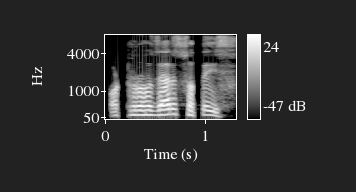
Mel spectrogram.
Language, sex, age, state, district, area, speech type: Odia, male, 30-45, Odisha, Kendrapara, urban, spontaneous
